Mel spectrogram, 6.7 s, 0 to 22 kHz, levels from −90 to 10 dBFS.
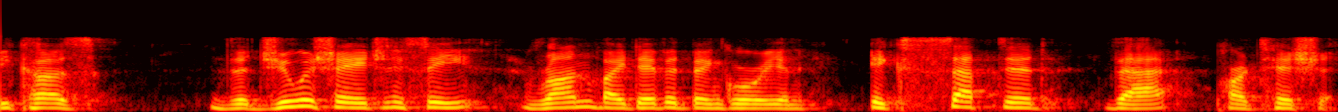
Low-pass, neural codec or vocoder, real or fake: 5.4 kHz; codec, 16 kHz, 4.8 kbps, FACodec; fake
